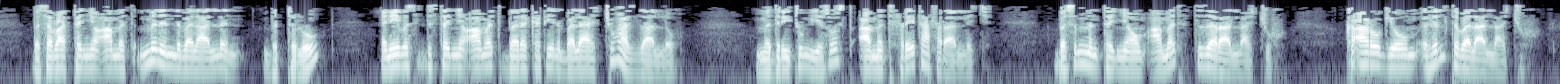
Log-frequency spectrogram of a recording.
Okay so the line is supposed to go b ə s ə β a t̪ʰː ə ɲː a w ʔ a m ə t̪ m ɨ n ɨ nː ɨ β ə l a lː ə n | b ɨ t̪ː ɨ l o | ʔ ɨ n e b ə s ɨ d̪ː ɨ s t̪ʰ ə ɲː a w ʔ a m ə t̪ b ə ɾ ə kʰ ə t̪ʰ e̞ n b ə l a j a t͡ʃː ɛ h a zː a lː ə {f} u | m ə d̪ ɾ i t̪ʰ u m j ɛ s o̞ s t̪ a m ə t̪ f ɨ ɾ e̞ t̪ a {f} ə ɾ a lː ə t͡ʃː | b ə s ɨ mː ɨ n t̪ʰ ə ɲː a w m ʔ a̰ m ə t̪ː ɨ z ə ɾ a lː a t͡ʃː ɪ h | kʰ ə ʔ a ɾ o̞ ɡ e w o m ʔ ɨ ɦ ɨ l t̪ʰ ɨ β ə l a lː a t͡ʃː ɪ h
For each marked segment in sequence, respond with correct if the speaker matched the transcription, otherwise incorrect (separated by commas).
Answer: incorrect, correct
